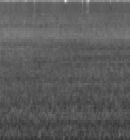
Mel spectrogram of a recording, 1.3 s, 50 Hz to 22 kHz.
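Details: 2007 Dodge Nitro 3.7 V6, about 147k miles, check engine light on with codes P0507 and P0456: a steady airy hiss rides unchanged over the even idle, pointing to an intake vacuum leak still present.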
